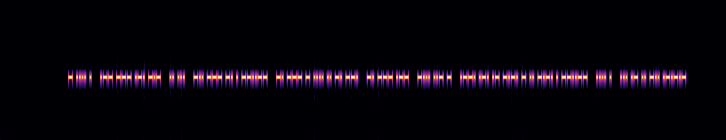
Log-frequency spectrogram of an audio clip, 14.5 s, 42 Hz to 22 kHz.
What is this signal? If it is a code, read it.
Morse code, heard as a keyed tone, about 46 wpm, 700 Hz. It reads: THE WORK IS DONE, NOTHING NOW BUT PRACTICE, HE SAID.
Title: Sentences from Top 1000 Words - Review Part 4 - 45wpm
